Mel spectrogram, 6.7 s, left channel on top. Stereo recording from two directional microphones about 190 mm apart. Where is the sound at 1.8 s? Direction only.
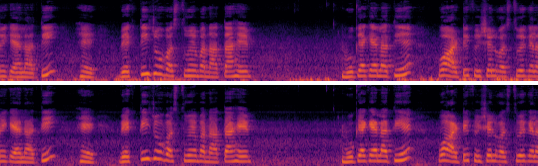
20° right (ahead or behind).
